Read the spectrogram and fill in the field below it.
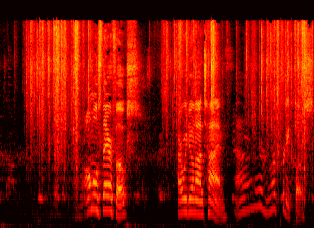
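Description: A foil card pack crinkles and tears.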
